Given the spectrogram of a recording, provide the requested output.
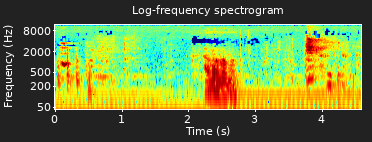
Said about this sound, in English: Doggy. Woof, woof, woof, woof. Where is that doggy?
